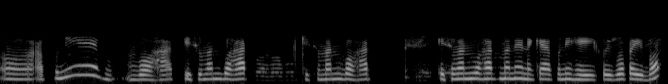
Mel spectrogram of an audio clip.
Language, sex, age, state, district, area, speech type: Assamese, female, 18-30, Assam, Majuli, urban, conversation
